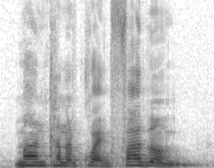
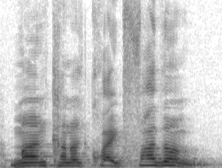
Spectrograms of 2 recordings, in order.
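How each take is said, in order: Both takes have the same delivery.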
